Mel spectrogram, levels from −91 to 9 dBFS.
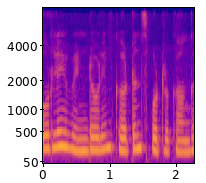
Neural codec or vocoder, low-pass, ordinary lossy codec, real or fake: none; 7.2 kHz; none; real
